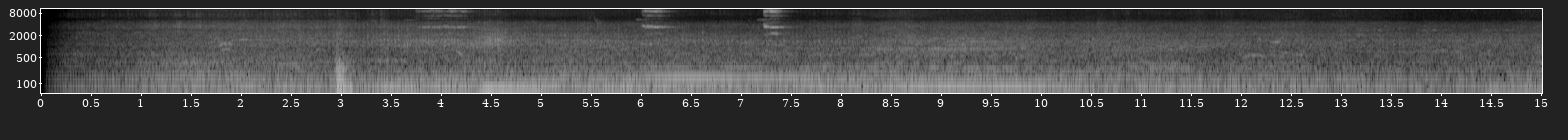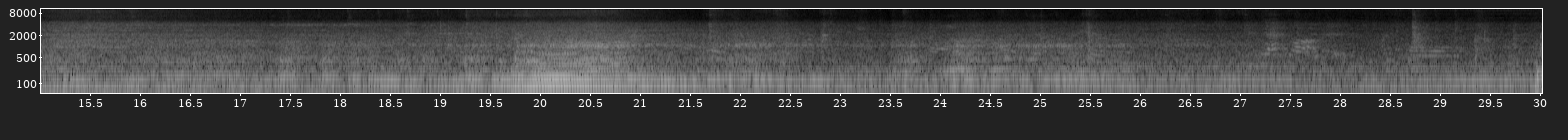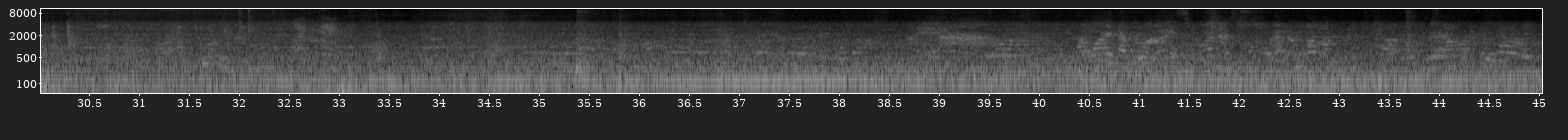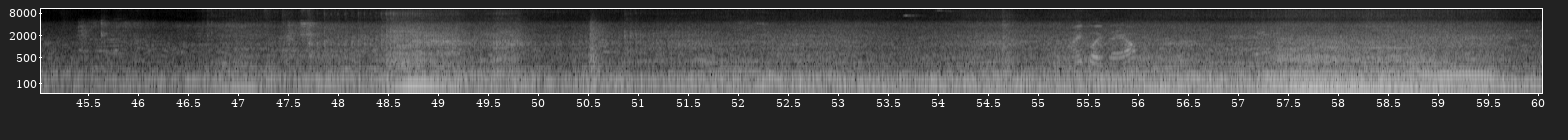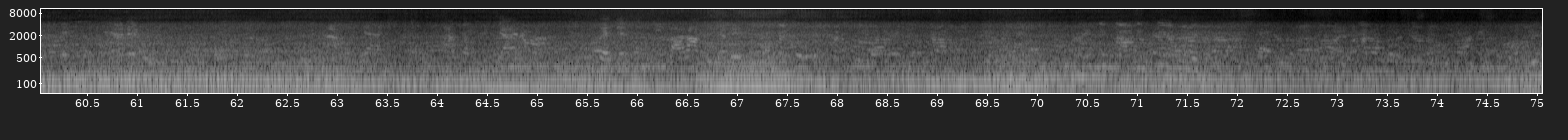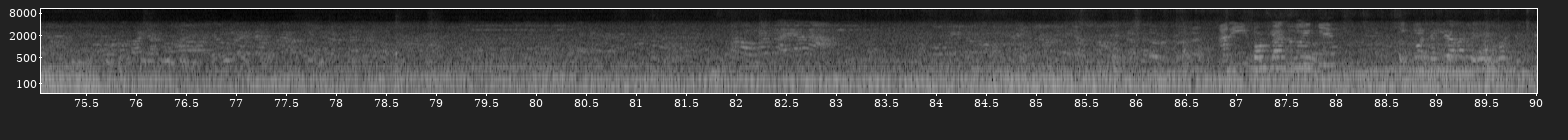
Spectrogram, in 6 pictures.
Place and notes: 東興市場, Taichung City - Walking through the market
Walking through the market, Traffic sound, motorcycle
22 March 2017, 10:44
